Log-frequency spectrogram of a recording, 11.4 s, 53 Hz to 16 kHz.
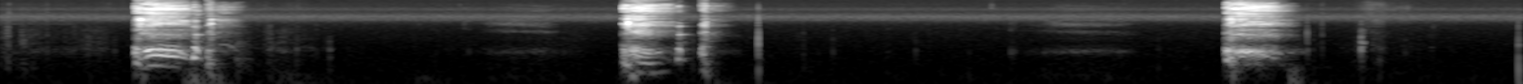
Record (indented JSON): {
  "three_cough_length": "11.4 s",
  "three_cough_amplitude": 3791,
  "three_cough_signal_mean_std_ratio": 0.29,
  "survey_phase": "beta (2021-08-13 to 2022-03-07)",
  "age": "18-44",
  "gender": "Female",
  "wearing_mask": "No",
  "symptom_cough_any": true,
  "symptom_runny_or_blocked_nose": true,
  "symptom_shortness_of_breath": true,
  "symptom_diarrhoea": true,
  "symptom_fatigue": true,
  "symptom_headache": true,
  "symptom_other": true,
  "smoker_status": "Never smoked",
  "respiratory_condition_asthma": false,
  "respiratory_condition_other": false,
  "recruitment_source": "Test and Trace",
  "submission_delay": "1 day",
  "covid_test_result": "Positive",
  "covid_test_method": "RT-qPCR"
}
